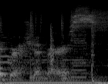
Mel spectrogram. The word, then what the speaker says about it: Grishaverse: And books that fit the vibe of like the Grishaverse. Grishaverse, I don't freaking know. I'm hosting the read-along and I still don't know how to say it.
